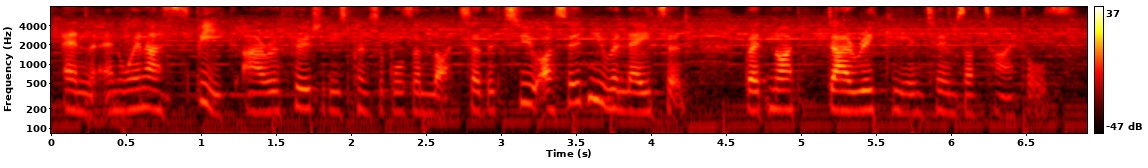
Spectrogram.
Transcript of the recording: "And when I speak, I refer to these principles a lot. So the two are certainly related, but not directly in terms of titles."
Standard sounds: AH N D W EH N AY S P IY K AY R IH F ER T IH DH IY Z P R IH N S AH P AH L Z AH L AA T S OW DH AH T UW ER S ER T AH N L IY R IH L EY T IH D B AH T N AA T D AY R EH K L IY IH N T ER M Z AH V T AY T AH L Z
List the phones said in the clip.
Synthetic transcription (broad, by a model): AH N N W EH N AY S P IY K AY R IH F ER T IH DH IY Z P R IH N S AH P AH L Z AH L AA T S OW DH AH T UW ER S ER T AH N L IY R IH L EY T IH D B AH T N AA T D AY R EH K L IY IH N T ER M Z AH V T AY T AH L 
